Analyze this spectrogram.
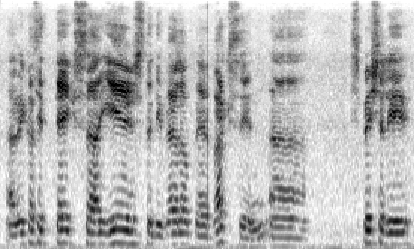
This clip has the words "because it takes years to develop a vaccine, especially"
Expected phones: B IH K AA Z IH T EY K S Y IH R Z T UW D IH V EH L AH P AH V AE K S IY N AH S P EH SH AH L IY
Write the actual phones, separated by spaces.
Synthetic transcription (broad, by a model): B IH K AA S IH T EY K S Y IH R S T UW D IH V EH L AH P AH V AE K S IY N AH S P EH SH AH L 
